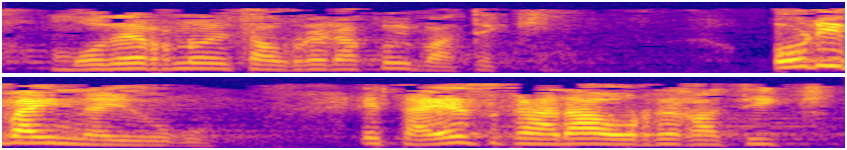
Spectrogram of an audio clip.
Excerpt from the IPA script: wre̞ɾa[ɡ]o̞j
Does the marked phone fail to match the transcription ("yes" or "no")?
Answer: yes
